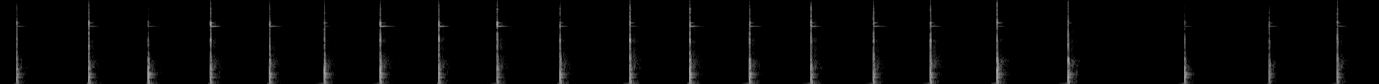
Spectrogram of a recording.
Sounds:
wood

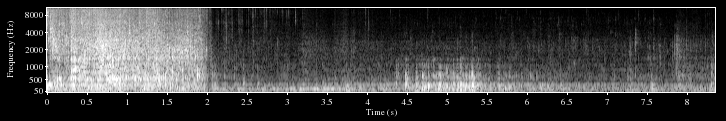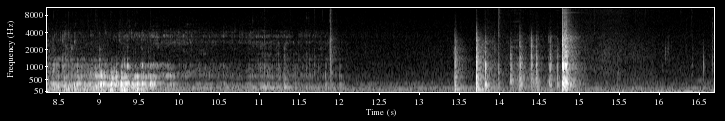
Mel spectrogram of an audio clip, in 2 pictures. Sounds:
sink (filling or washing), home sounds

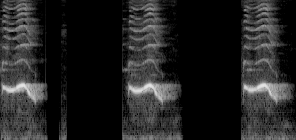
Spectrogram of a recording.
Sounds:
wild animals, animal, bird

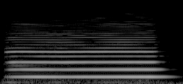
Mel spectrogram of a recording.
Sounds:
bowed string instrument, musical instrument, music

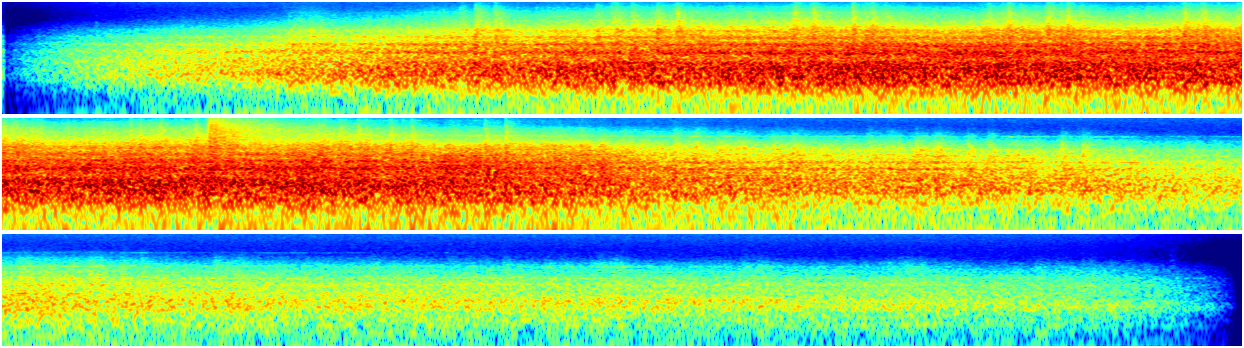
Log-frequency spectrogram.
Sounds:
rail transport, train, vehicle

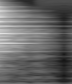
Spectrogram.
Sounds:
home sounds, silverware, dishes, pots and pans

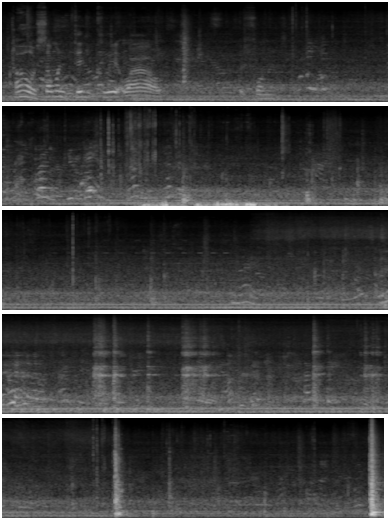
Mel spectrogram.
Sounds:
domestic sounds, microwave oven

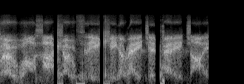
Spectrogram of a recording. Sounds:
human voice, whispering

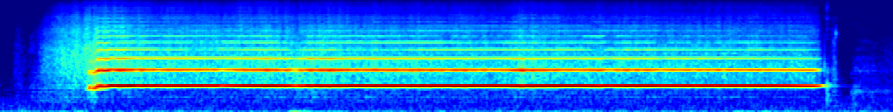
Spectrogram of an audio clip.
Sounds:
brass instrument, musical instrument, trumpet, music

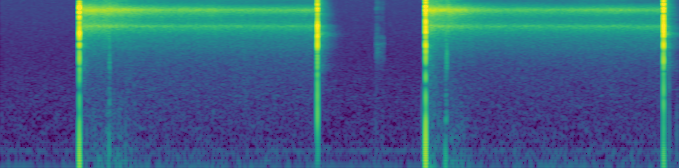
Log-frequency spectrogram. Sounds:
fire

